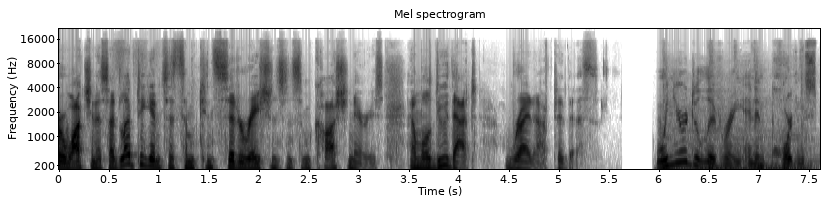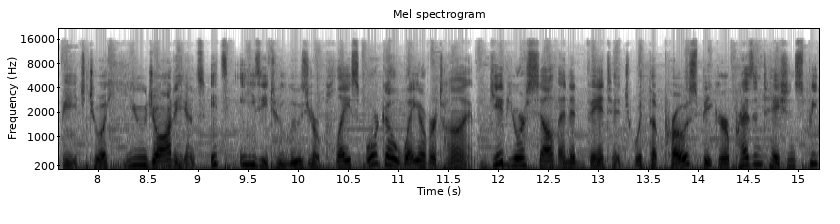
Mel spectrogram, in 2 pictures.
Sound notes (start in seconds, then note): 5.9 voice-over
